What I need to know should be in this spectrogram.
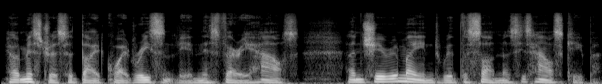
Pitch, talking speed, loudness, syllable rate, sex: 95 Hz, 190 wpm, -19 LUFS, 5.6 syllables/s, male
